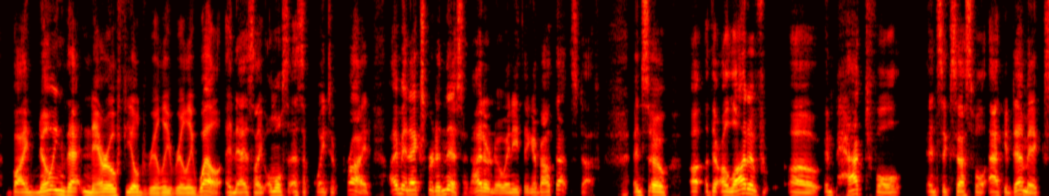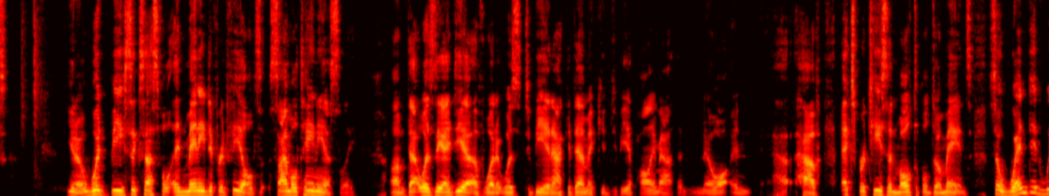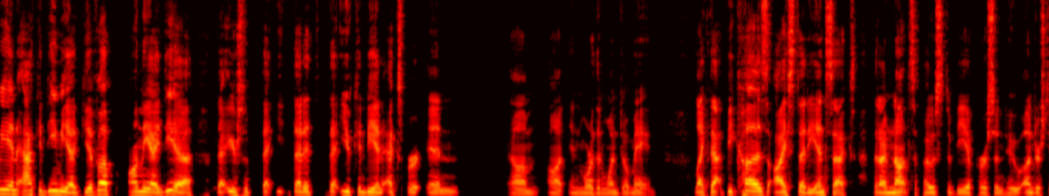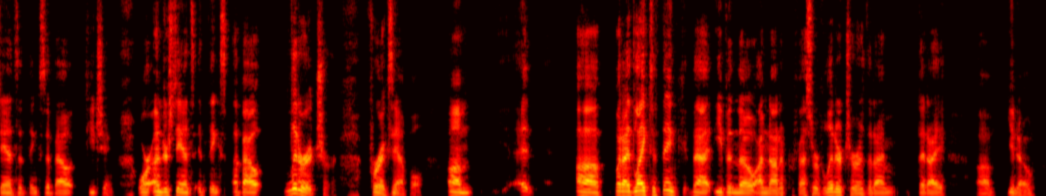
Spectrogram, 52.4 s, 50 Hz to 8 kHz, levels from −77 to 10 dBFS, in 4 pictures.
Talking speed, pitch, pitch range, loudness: 185 wpm, 120 Hz, 105-135 Hz, -25 LUFS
